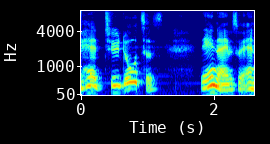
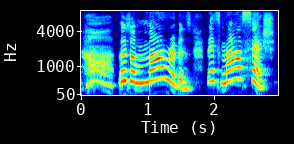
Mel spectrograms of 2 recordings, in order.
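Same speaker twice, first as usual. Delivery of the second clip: much higher, much louder shriek; shrieking stepsister; 11 semitones higher, 7 dB louder than usual. Acted. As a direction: shriek in outrage. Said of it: "The stepsisters shrieked".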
